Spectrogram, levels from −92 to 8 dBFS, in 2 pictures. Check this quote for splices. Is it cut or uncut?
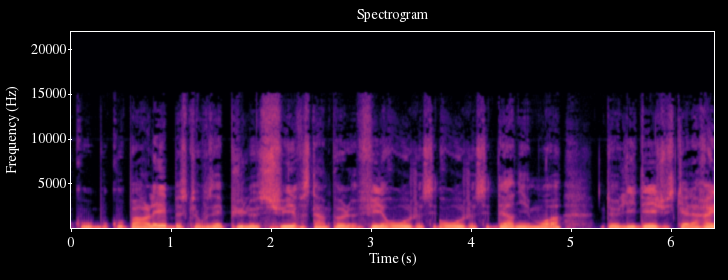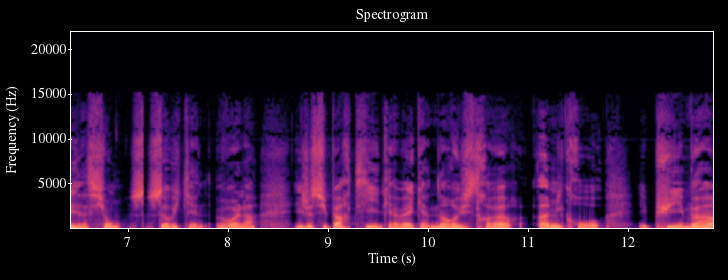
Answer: cut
